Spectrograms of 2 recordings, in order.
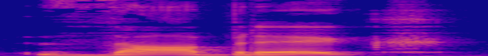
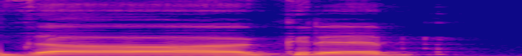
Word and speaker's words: Zagreb: Local kids often get it all wrong when they say Zabreg.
